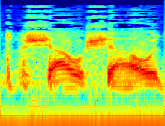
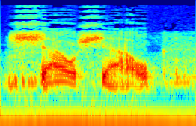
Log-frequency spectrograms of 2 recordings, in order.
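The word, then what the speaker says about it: Llao Llao: That, I believe, was 1960, July of 1960, because it was hanging in the lobby of that ultra-high-buck hotel, pronounced Xiao Xiao. It's LLAO-LLAO, but it's pronounced Xiao Xiao.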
